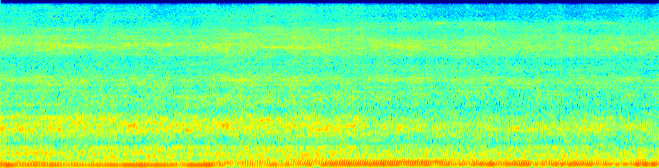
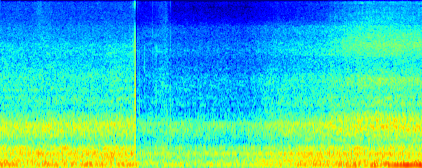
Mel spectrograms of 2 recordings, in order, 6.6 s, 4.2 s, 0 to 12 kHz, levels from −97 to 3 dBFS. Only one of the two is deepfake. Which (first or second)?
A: first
